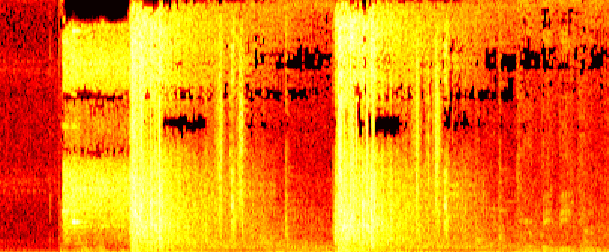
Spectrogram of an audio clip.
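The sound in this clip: Camera shutter snaps as a picture is taken of a rat roach. Two sharp, loud bursts with noisy tails land about two seconds apart over a steady background hum.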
